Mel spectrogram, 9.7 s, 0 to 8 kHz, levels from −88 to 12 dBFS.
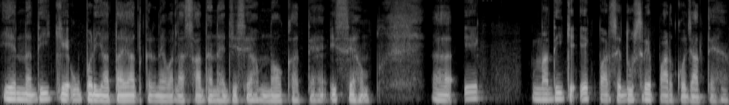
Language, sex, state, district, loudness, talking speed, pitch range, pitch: Hindi, male, Bihar, Madhepura, -24 LUFS, 175 wpm, 95-110 Hz, 100 Hz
